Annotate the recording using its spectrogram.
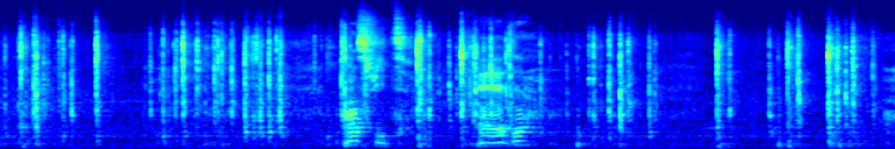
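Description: Keys clatter on a computer keyboard in quick bursts.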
